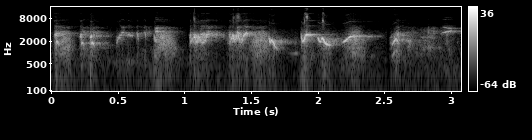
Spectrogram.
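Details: Greater green leafbird training song: quick, scratchy chirps mixed with clear whistled slurs, delivered in short bursts several times per second, the phrases varying in pitch and ending on a high thin note; nothing else audible.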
